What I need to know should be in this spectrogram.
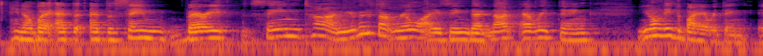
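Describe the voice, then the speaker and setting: A woman speaks at a medium pitch with ordinary pitch variation. The room echo is audible, and there is noticeable background noise. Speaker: psychic medium. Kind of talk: live-stream tarot and mediumship readings. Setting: live stream with online chat. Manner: fast; stammering with false starts.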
